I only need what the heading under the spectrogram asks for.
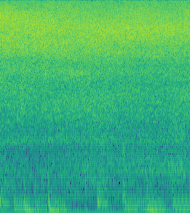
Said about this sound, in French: On va verser notre jus de cuisson dans la casserole qui a récupéré tous les sucs de l'oignon.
